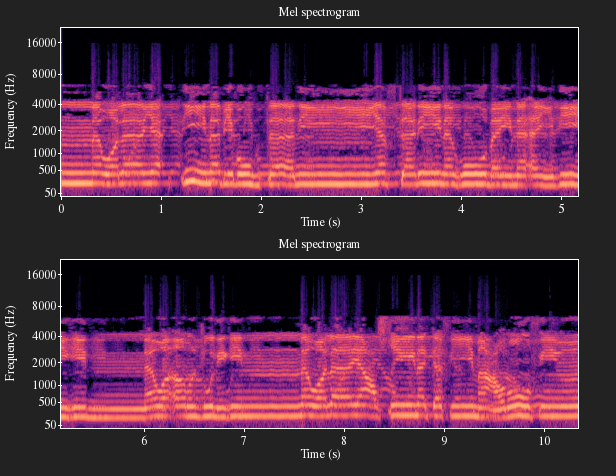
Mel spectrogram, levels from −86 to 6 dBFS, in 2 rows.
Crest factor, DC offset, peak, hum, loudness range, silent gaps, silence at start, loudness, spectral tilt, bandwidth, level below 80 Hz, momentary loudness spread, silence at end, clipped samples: 12 dB; under 0.1%; 0 dBFS; none; 2 LU; none; 0 s; -12 LUFS; -5 dB/octave; 7.8 kHz; -54 dBFS; 3 LU; 0 s; under 0.1%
